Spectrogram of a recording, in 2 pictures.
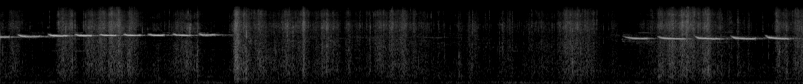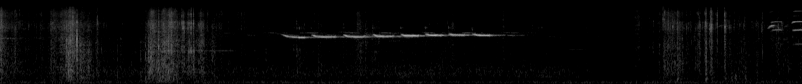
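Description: A small bird calling in three runs of quick, high chirps, about five a second, with brief rustling of dry leaves and twigs between them.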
